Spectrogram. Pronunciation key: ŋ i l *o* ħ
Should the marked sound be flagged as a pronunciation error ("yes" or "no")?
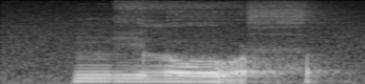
no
